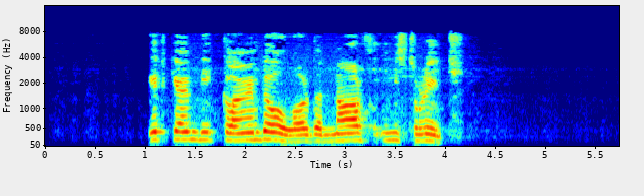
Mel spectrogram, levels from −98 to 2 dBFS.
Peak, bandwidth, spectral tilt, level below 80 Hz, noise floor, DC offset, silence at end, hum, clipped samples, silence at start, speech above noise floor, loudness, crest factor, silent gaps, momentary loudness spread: -2 dBFS; 8 kHz; -5 dB/octave; -66 dBFS; -83 dBFS; under 0.1%; 1.6 s; none; under 0.1%; 1.05 s; 67 dB; -16 LUFS; 18 dB; none; 13 LU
